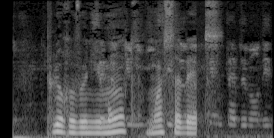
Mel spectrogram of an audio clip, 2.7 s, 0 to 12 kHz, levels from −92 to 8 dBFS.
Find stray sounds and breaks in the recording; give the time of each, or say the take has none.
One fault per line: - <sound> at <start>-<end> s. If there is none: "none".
- dropout at 2.0-2.1 s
